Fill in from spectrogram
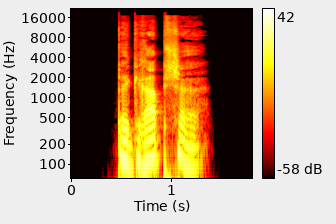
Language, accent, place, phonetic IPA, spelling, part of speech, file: German, Germany, Berlin, [bəˈɡʁapʃə], begrapsche, verb, De-begrapsche.ogg
- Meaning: inflection of begrapschen: 1. first-person singular present 2. first/third-person singular subjunctive I 3. singular imperative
